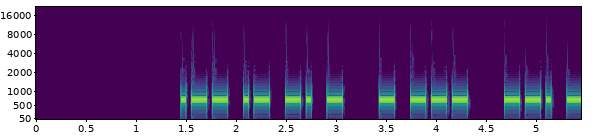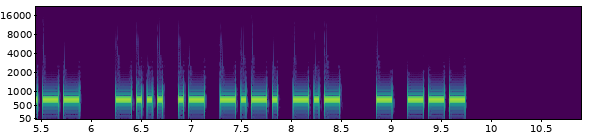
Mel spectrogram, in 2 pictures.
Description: Morse code, heard as a keyed tone, about 23 wpm, 700 Hz. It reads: WANT TO GO BACK TO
